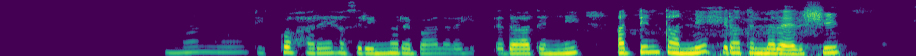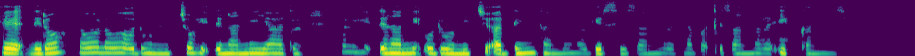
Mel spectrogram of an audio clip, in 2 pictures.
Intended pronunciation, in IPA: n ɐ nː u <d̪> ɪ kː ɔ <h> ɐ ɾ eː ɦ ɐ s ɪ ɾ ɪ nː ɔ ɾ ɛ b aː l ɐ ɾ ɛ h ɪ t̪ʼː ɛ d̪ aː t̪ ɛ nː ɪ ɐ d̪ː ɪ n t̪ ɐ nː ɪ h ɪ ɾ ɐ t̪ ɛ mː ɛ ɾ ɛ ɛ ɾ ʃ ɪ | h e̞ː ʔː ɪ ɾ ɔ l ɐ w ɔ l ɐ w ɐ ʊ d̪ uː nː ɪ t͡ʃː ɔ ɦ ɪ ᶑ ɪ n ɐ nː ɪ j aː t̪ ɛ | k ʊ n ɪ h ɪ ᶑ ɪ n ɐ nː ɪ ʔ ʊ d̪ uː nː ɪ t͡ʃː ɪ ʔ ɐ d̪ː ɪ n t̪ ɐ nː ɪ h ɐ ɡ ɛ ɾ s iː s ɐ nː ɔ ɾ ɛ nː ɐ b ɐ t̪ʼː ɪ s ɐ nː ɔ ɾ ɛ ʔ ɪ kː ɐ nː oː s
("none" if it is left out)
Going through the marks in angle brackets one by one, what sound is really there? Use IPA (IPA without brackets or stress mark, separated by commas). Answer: d̪, h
